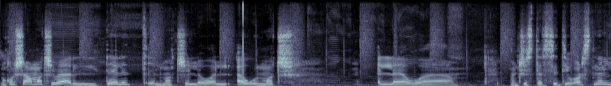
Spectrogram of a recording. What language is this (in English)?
Arabic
